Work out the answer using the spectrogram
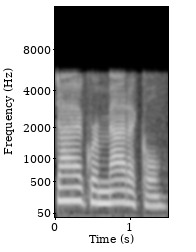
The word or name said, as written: diagrammatical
